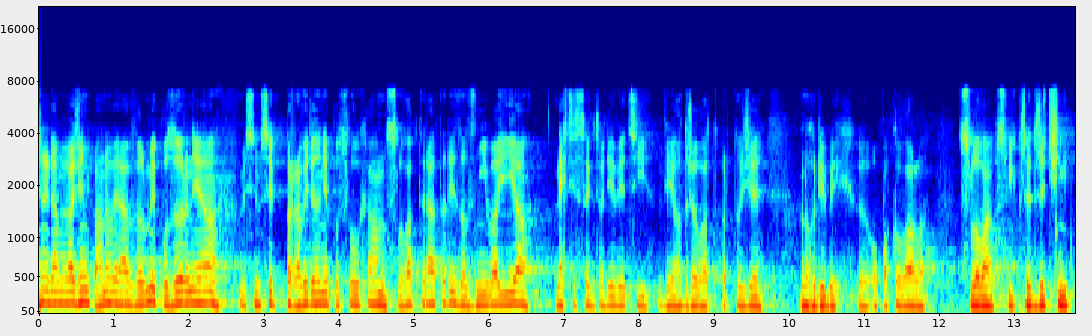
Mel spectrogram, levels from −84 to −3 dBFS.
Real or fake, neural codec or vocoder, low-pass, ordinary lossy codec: real; none; 7.2 kHz; Opus, 64 kbps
